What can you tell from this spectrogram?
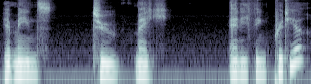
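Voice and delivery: high, halting, questioning; doubtful. A narrator's reading. Alice guessing at a definition, high and unsure. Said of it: "Alice said doubtfully".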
